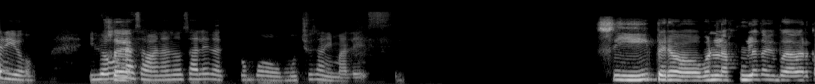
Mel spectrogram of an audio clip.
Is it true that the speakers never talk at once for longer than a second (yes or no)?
yes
